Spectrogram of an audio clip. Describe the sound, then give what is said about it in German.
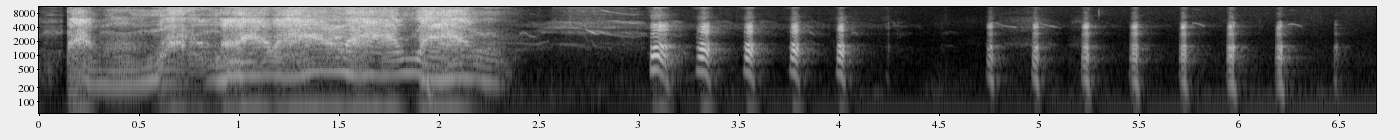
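A person imitates fighting cats with a loud, wavering, strained yowl lasting about two seconds, followed by two runs of short rhythmic bursts of laughter. “Kann sehr gut kämpfende Katzen machen, Leute.”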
